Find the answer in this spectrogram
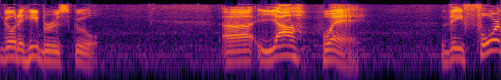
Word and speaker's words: Yahweh: You'll have to forgive my Hebrew pronunciation. I did not go to Hebrew school. Yahweh.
